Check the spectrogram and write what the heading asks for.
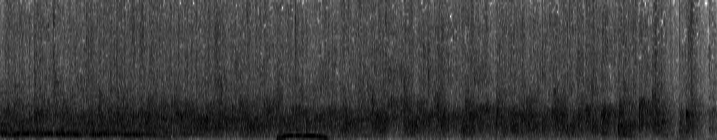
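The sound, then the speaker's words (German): A live crowd in Angie's Nightclub applauds steadily for several seconds, dense clapping mixed with cheers and whoops, one rising shout standing out briefly above the ovation. “Damit wir nicht flunkern, müssen wir einmal kurz hören, sind denn auch Leute da hier in Angie's Nightclub?”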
